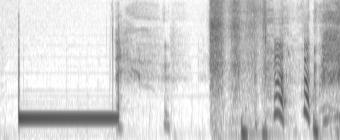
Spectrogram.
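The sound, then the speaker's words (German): A single steady, one-second telephone ringback tone sounds clearly on the line as a call back is placed, followed by a short pause and then noisy laughter and voices. “Ich rufe jetzt zurück.”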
